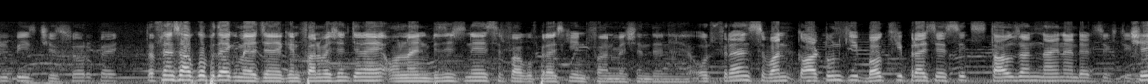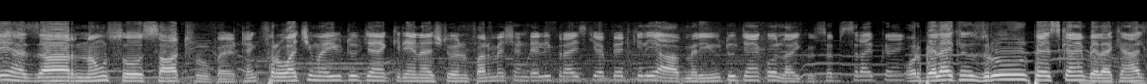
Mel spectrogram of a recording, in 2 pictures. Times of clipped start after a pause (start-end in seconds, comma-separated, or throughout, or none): none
